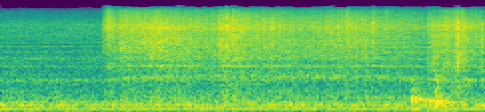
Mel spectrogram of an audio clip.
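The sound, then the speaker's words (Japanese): Fried eggs steam-cook in a normal large frying pan, covered with a lid after water was added: a dense, continuous crackling hiss that swells suddenly and holds loud, with faint clinks in the background. “はいあいい音ですねで水を入れたらフライパンの蓋をしてください蒸し焼きにしていきます割とねやっぱ目玉焼きって早くできますよね”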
